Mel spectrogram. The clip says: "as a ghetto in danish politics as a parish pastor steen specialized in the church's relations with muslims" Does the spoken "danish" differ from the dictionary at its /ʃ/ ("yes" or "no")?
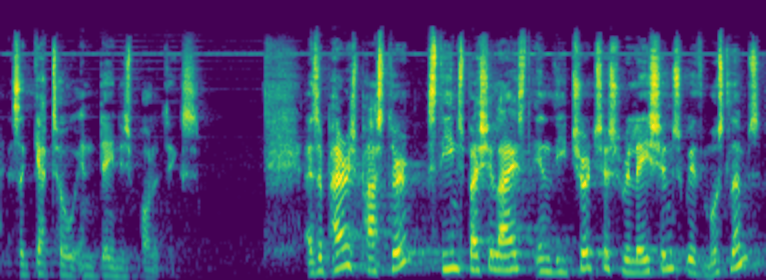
no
